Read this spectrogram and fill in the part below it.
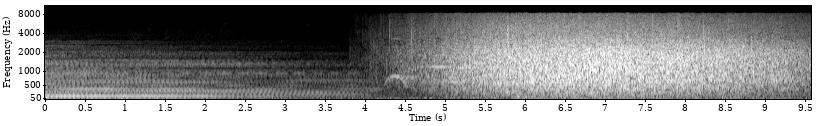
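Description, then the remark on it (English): A sustained piano chord rings and fades at the end of Chopin's Scherzo No. 1 in B minor played by pianist Mikhail Pletnev, then a large audience breaks into loud, steady applause for the pianist that swells and continues to the end, with no talking. “Applause for the pianist Mikhail Pletnev, bringing us one of the many great piano creations by Friedrich Chopin's Scherzo No.”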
